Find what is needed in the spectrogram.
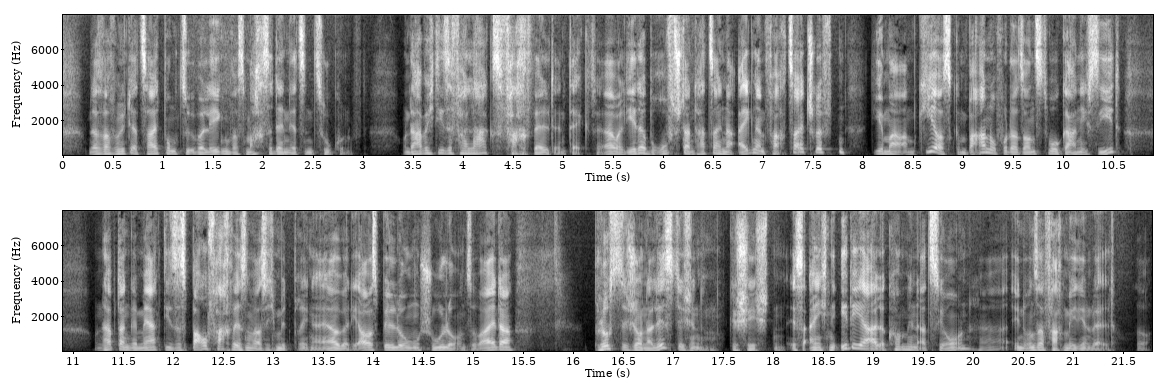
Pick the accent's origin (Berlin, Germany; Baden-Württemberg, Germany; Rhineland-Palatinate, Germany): Rhineland-Palatinate, Germany; ursprünglich komme ich aus dem Westerwald, bin Jahrgang 77.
